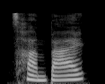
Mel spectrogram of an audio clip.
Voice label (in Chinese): "惨白", Chinese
